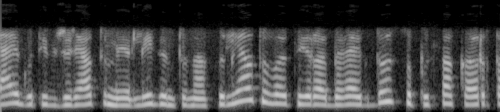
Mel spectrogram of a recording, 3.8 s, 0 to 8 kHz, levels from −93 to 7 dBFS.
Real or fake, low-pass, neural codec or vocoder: real; 7.2 kHz; none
